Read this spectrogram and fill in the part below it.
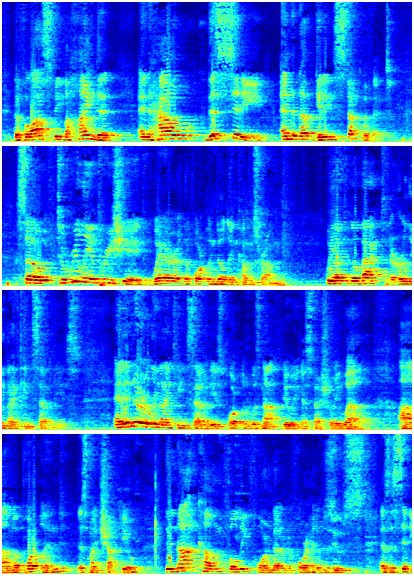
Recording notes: Live at the Jack London Bar. Stumptown Stories meets on the second Tuesday of every month at downtown Portland’s Jack London Bar.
